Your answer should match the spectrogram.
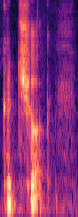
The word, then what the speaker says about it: Kachuk: because look lenny's mind-boggling last name was actually pronounced kachuk there it is okay now i'm going to say kuchuk or as he himself explained a sneeze between two k's a few of the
